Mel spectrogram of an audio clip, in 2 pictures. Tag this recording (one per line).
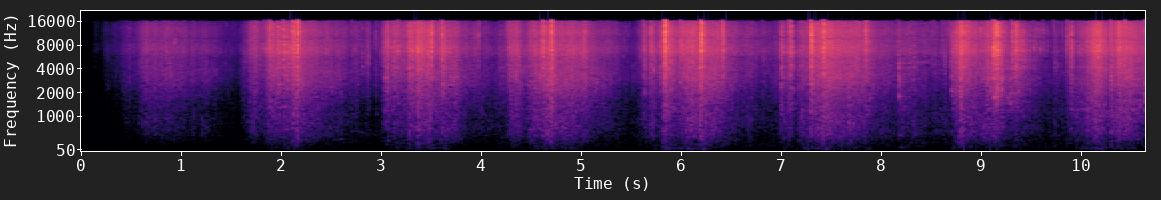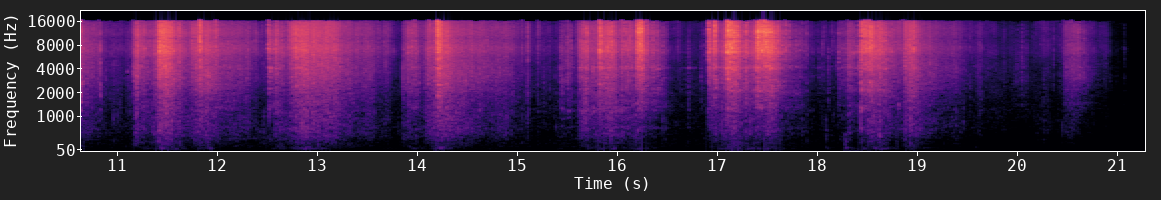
CZ
Czech
Panska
